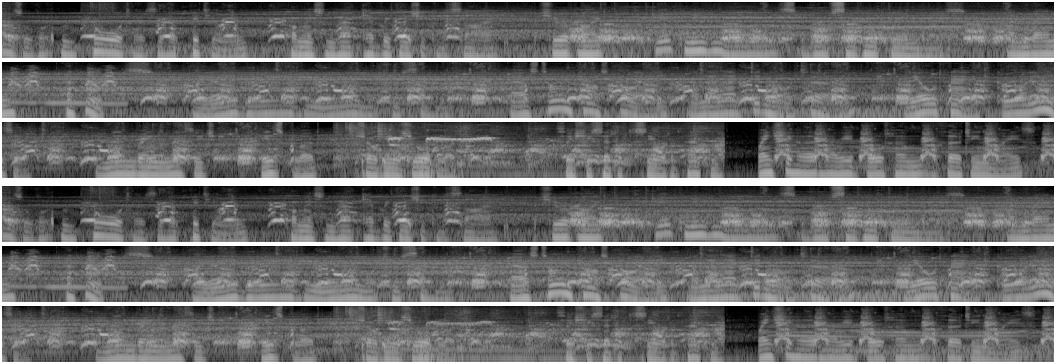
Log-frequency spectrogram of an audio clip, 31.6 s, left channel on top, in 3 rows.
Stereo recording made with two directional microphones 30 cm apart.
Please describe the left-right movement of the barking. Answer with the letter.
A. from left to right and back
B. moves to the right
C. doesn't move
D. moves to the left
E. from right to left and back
C.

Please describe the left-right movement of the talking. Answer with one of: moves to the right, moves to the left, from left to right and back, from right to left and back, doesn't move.
from left to right and back.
